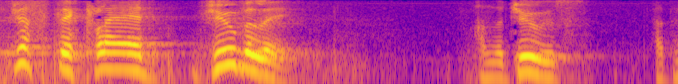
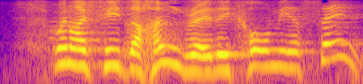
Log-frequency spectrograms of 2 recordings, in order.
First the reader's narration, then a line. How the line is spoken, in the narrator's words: he said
